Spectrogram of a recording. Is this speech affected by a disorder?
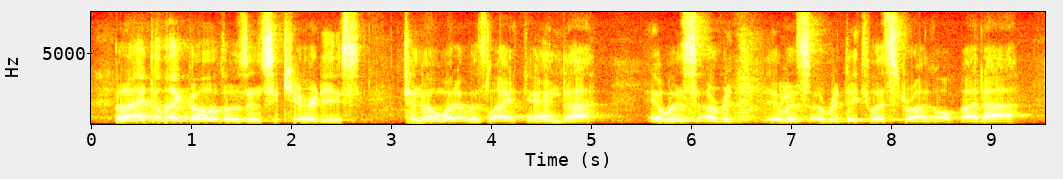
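Yes: cerebral palsy.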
